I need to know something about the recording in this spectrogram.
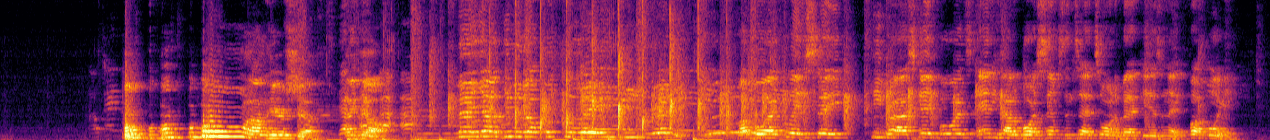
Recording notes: Comedy! Live from Capital Park. Recorded at Capital Park Bar in Baton Rouge, LA.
